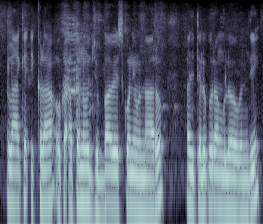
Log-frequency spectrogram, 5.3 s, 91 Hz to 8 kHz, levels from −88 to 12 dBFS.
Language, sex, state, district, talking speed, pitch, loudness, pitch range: Telugu, male, Telangana, Hyderabad, 125 wpm, 130 Hz, -14 LUFS, 125-135 Hz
